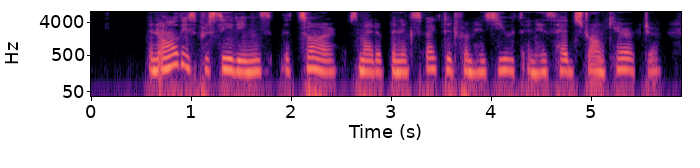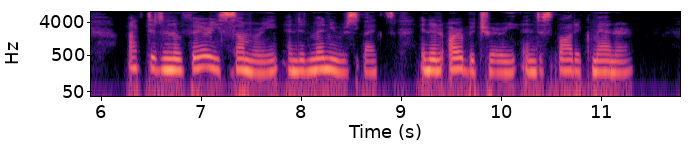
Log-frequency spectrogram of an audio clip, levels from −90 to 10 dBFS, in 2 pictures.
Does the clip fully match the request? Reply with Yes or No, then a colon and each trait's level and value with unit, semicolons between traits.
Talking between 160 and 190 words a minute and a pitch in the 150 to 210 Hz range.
Yes: average, 170 wpm; high, 190 Hz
